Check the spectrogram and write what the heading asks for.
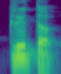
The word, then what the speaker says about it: कृत: दोनों में अंतर है रा के उच्चारण में भी विशेष ध्यान देना चाहिए कि क रा है कहां री है पृथ्वी में भी एक रा होता है है ना और एक ग्रह में भी रा होता है तो रा और री दोनों में अंतर समझना है कि कौन सा रा है कौन सी ऋ है है ना तो उसका उच्चारण कहां कैसे करना यह भी ध्यान रखना है यहां पर कृत नहीं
